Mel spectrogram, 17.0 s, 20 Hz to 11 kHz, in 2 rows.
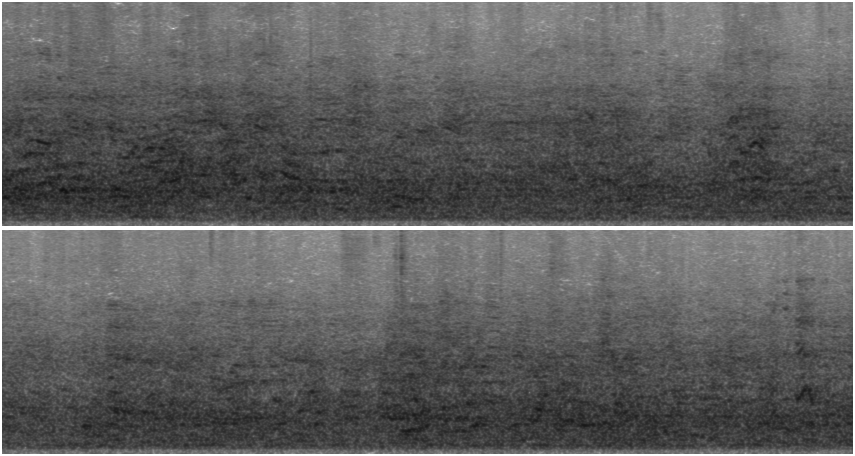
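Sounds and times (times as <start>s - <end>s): crowd chatter in a hall: 0.0s - 17.0s.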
